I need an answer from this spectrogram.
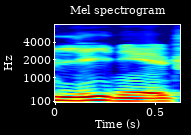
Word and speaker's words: Lineage: Yeah, I also pronounce it as Lion Age. It's because the Romanian pronunciation for the game was basically that. So, everyone pronounced it linage. So, I did as well. I know it's supposed to be lineage or something like that.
